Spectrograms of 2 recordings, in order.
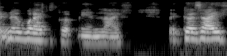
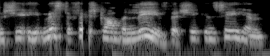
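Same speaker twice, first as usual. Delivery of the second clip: ordinary delivery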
